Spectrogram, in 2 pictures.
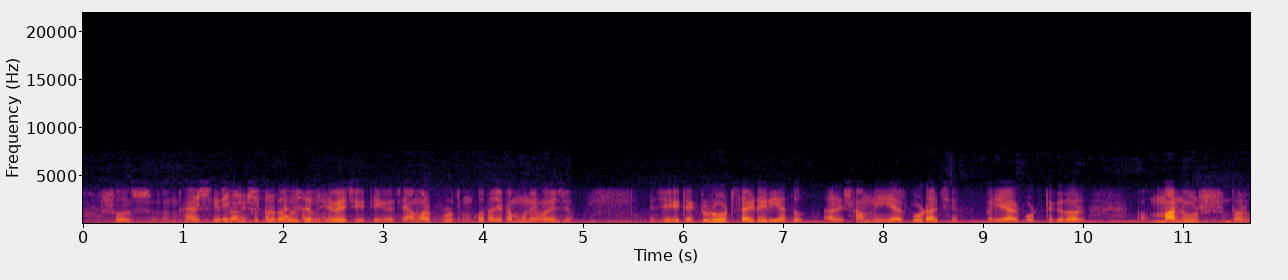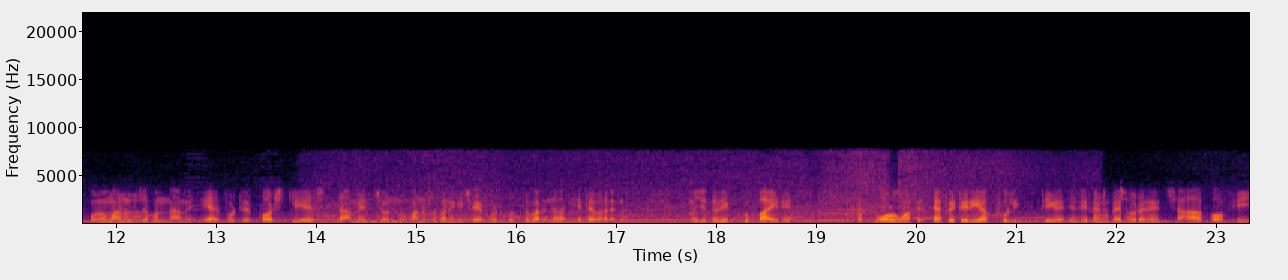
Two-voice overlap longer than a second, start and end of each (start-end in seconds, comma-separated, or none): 1.0-2.4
